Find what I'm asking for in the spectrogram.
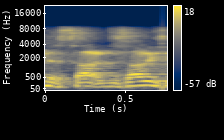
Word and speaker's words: Dasani: And responded back by asking her, do you know what Dasani water is? Is that the right pronunciation? Dasani. – I think Dasani sounds better. – It sounds a little bit different.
